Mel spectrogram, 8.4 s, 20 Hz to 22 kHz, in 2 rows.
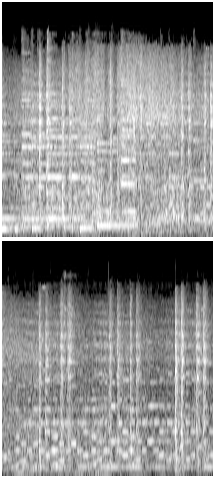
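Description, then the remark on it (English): A train carrying Patrick to Spain in 1922 rumbles steadily along the tracks, its wheels clattering in a repeated clickety-clack rhythm over a constant loud mechanical roar. No voices. “Imagine Patrick's train thoughts on the way to Spain.”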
